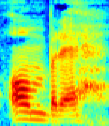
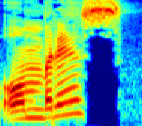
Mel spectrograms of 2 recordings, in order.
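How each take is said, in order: First: The final s is weakened or dropped. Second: The final s is pronounced clearly. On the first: "ellos dicen hombres" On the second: "que yo digo perfectamente, digo hombres"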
